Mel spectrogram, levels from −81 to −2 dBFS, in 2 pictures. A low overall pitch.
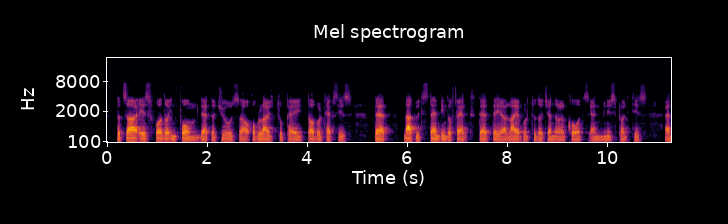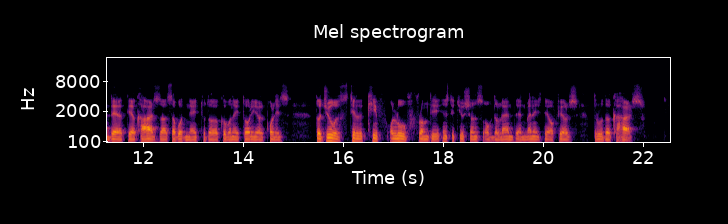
Yes: very low, 95 Hz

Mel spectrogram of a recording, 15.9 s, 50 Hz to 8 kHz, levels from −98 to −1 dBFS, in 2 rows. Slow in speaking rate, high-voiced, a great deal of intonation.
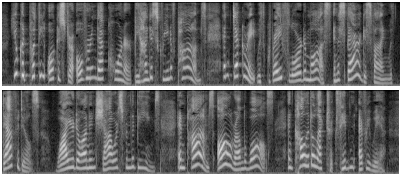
No: average, 165 wpm; very high, 285 Hz; wide, 5.8 semitones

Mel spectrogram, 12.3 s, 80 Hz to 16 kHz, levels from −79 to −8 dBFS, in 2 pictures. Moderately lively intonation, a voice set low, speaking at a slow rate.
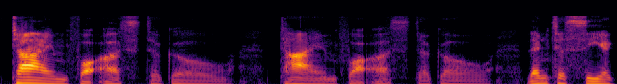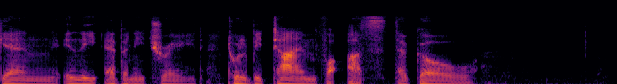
Yes: average, 3.4 semitones; very low, 80 Hz; slow, 120 wpm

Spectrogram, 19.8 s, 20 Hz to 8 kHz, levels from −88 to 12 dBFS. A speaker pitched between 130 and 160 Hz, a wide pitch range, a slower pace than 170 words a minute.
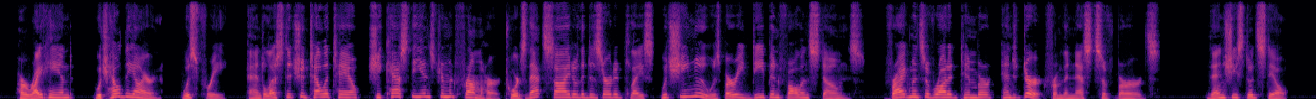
No: high, 200 Hz; wide, 6.2 semitones; average, 160 wpm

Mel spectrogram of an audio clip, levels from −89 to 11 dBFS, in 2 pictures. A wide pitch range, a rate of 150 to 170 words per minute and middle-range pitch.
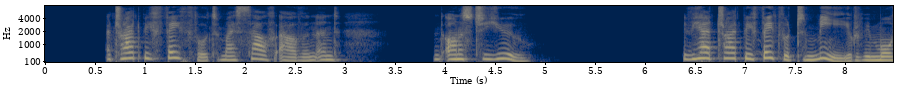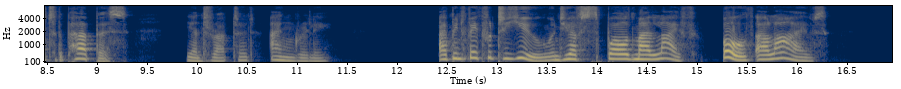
No: wide, 6.2 semitones; average, 165 wpm; high, 230 Hz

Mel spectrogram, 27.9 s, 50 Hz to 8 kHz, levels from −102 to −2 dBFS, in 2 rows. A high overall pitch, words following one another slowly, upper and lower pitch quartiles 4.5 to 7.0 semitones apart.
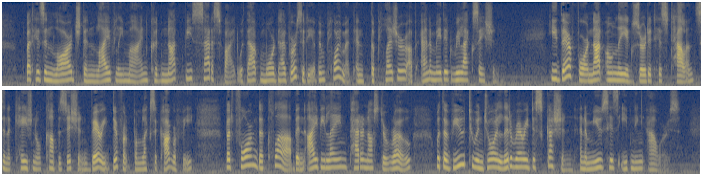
No: high, 200 Hz; slow, 120 wpm; average, 3.7 semitones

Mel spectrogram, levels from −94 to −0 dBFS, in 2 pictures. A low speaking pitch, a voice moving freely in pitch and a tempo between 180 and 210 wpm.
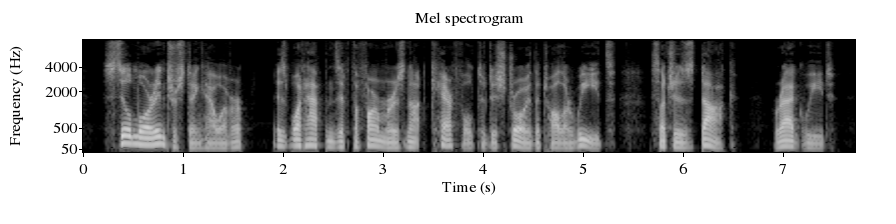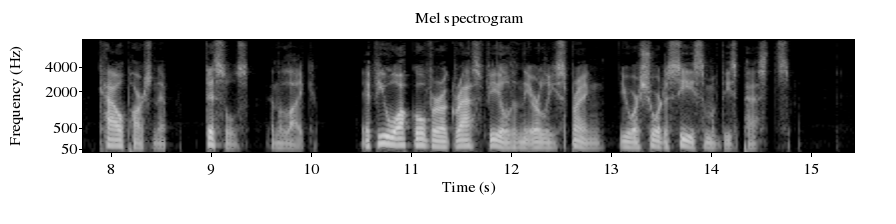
Yes: very low, 95 Hz; wide, 5.7 semitones; average, 185 wpm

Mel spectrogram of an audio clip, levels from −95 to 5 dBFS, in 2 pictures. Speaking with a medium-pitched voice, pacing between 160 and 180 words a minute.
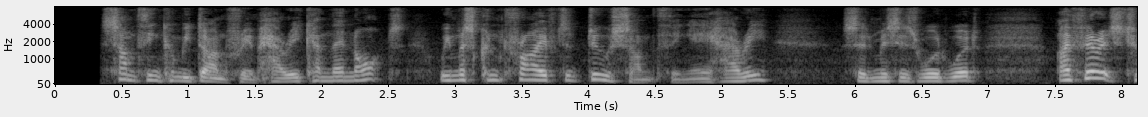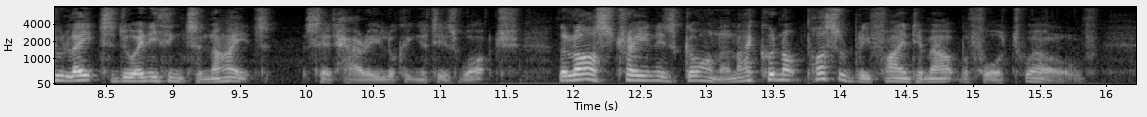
No: medium, 160 Hz; average, 195 wpm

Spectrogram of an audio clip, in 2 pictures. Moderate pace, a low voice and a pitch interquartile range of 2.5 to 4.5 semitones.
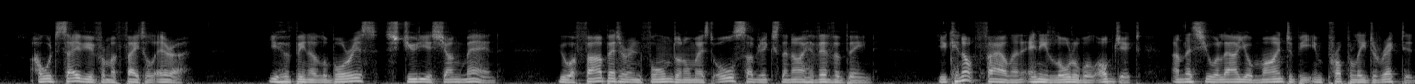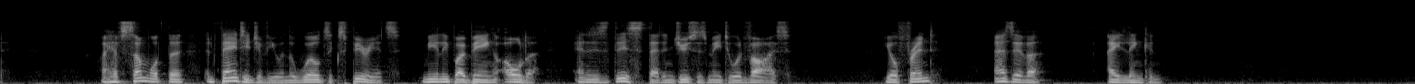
Yes: average, 160 wpm; low, 110 Hz; average, 3.5 semitones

